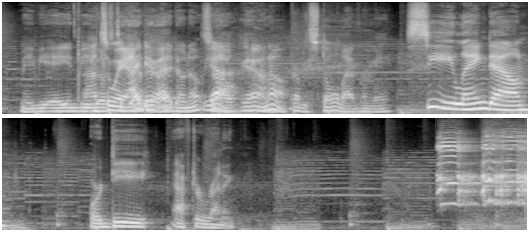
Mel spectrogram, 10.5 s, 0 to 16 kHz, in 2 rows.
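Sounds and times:
speech: 0.2 - 5.4, 6.2 - 7.7
laughter: 0.2 - 5.5
rooster crowing: 9.6 - 10.5.

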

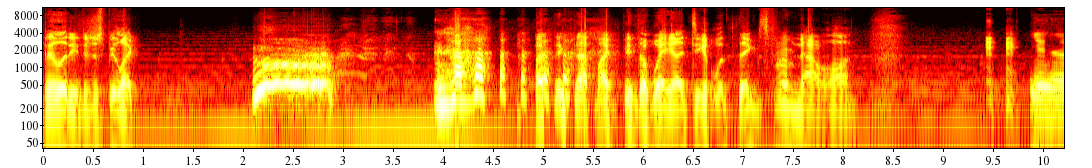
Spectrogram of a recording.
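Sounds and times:
speech: 0.0 - 1.0, 2.1 - 3.0, 3.9 - 8.5, 9.4 - 10.2
person screaming into a shell: 2.1 - 3.0
laughter: 3.0 - 6.8.

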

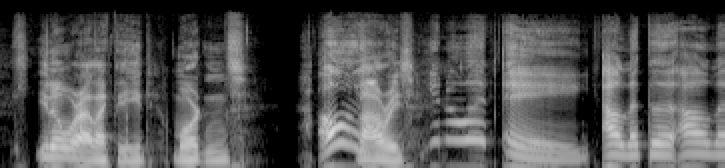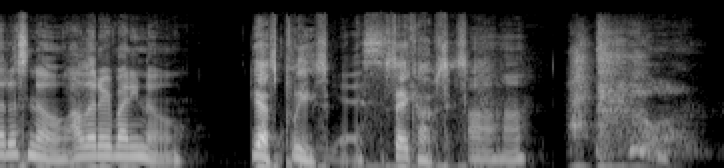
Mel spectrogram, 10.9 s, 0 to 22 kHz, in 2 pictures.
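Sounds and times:
speech: 0.2 - 10.2
person sneezing: 9.7 - 10.7.

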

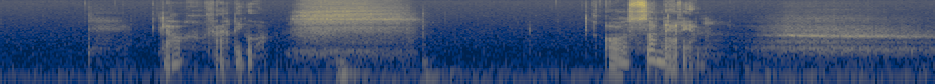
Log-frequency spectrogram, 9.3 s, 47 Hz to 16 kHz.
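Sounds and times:
slow breath in through nose and out through mouth: 0.9 - 1.4, 2.9 - 4.3, 7.4 - 9.3
speech: 1.6 - 3.5, 6.1 - 7.2.

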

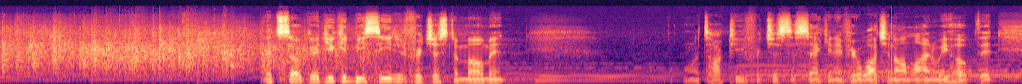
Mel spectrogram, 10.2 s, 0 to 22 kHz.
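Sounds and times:
church congregation clapping hands during a service: 0.0 - 4.3
speech: 2.6 - 5.2, 7.0 - 10.2.

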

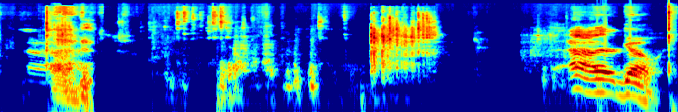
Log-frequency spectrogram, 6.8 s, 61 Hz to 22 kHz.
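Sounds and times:
speech: 0.3 - 1.1, 5.7 - 6.6
dice clattering across a hard tabletop: 2.2 - 4.5.

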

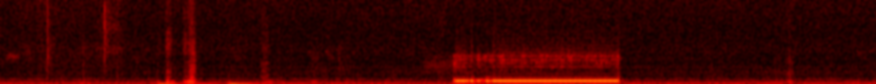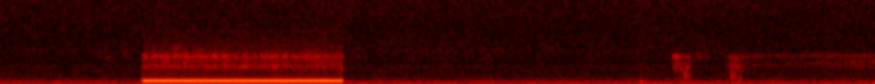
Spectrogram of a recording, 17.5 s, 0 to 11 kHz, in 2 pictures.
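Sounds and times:
long steady phone ringing tone on the line: 4.6 - 6.2, 10.2 - 12.2.

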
